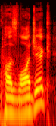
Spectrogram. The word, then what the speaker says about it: Puzlogic: Hey, it's Puzlogic. Almost positive that's the intended pronunciation of that name.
